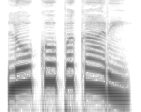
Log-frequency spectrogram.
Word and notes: ಲೋಕೋಪಕಾರಿ: lokōpakāri

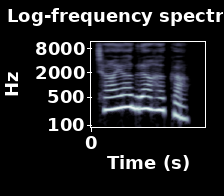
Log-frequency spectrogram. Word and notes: ಛಾಯಾಗ್ರಾಹಕ: chāyā grāhaka

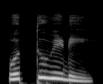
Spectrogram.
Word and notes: ಒತ್ತೆವಿಡಿ: otteviḍi

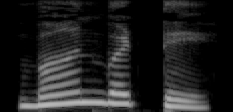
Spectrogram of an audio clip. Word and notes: ಬಾನ್ಬಟ್ಟೆ: bānbaṭṭe

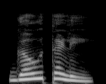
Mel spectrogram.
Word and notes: ಗೌತಳಿ: gautaḷi

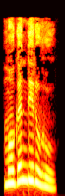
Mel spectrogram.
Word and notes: ಮೊಗಂದಿರುಹು: kannada

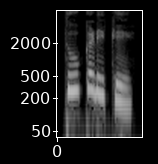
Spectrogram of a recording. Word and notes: ಧಕ್ಕಡಿಗ: Kannada

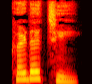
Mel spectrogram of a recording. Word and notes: ಖಡಚಿ: khaḍaci

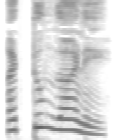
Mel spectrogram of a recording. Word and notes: ಆಡುಂಗುಳಿ: āḍuŋguḷi

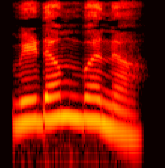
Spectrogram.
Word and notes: ವಿಡಂಬನ: viḍambana

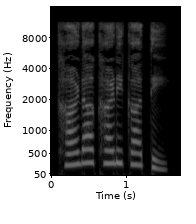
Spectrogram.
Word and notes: ಖಾಡಾಖಾಡಿಕಾತಿ: Kannada

